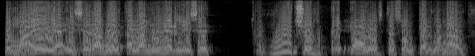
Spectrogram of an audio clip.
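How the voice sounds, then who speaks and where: A man's voice: moderate pace, rough recording. A male pastor preaching a sermon, retelling a story with dramatic swings and asking the congregation questions. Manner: lively pitch swings from high to low.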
